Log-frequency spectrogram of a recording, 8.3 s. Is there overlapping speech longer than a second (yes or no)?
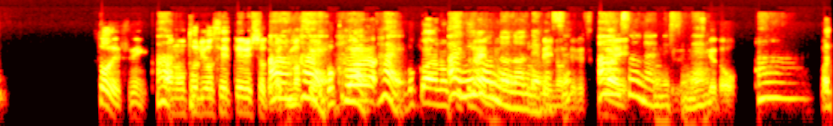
yes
